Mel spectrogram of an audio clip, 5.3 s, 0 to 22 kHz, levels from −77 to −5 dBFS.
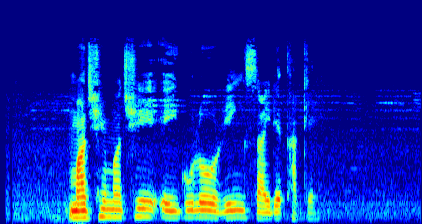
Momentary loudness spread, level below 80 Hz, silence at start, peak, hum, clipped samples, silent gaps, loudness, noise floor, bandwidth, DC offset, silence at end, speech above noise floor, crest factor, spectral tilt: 18 LU; -66 dBFS; 0.8 s; 0 dBFS; none; under 0.1%; none; -23 LUFS; -54 dBFS; 10.5 kHz; under 0.1%; 1.35 s; 32 dB; 24 dB; -5.5 dB/octave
